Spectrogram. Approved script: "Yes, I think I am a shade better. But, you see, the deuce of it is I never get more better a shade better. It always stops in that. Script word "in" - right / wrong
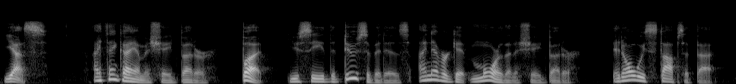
wrong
